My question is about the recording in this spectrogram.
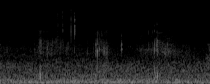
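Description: Faint footsteps on a bush track, a few soft crackling ticks over quiet outdoor background noise.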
